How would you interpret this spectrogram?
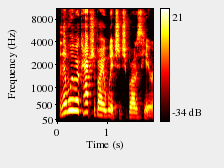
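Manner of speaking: put-on high, loud eager boy voice; a kid bursting with his news; excited young prince. A narrator's reading. Young prince tells the king his adventure, eager and loud.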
